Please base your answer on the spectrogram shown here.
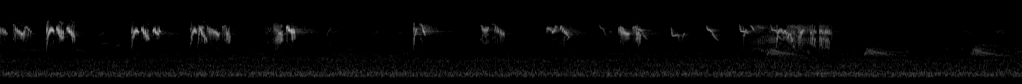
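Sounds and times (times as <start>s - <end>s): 
Eurasian skylark song in short bursts of high chirps and trills: 0.0s - 3.0s, 4.1s - 8.4s
low background hiss: 0.0s - 10.2s.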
